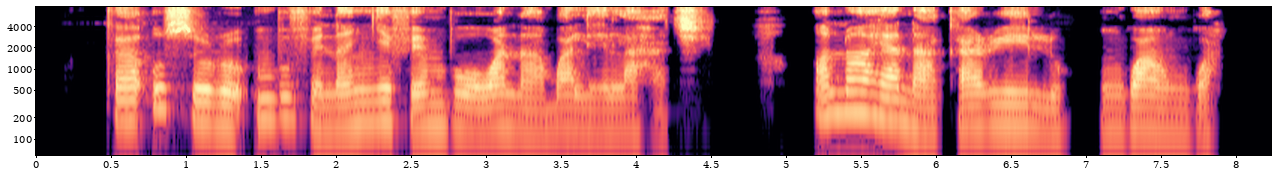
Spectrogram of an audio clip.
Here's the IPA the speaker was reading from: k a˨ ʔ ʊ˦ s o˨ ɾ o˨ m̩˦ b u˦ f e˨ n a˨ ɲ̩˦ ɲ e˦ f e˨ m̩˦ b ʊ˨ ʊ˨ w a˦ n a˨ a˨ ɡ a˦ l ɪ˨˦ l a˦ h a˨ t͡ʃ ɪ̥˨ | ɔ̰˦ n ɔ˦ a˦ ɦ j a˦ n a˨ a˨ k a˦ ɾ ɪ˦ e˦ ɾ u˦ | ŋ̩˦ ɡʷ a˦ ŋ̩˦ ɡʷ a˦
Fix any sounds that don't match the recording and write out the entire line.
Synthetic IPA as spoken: k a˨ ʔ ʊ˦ s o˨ ɾ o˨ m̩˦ b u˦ f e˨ n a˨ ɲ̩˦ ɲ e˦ f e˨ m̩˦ b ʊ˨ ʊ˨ w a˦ n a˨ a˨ ɡ͡b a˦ l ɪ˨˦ l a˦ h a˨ t͡ʃ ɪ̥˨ | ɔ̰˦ n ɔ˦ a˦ ɦ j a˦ n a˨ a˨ k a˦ ɾ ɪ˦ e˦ l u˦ | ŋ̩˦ ɡʷ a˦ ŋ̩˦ ɡʷ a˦

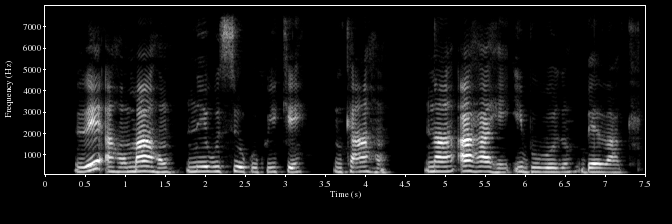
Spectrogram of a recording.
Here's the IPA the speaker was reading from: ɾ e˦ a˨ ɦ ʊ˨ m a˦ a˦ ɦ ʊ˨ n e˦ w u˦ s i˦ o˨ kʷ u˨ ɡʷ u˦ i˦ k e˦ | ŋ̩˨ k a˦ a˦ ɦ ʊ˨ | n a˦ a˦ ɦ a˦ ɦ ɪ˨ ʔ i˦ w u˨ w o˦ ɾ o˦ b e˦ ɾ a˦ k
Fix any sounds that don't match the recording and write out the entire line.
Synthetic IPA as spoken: ɾ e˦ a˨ ɦ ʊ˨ m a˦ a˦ ɦ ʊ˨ n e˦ w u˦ s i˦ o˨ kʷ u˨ kʷ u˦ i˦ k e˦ | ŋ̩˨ k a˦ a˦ ɦ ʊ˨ | n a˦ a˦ ɦ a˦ ɦ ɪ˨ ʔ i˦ b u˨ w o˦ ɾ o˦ b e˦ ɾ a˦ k

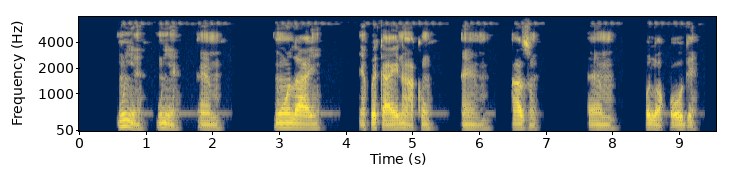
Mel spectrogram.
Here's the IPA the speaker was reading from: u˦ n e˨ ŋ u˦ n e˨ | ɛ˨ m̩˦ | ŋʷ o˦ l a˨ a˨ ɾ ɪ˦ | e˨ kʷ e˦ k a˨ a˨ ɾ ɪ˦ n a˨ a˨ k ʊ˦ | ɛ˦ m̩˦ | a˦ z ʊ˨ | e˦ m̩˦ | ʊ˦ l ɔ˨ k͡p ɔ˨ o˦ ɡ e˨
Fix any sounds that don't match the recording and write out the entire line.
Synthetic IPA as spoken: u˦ ɲ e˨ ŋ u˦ ɲ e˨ | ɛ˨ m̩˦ | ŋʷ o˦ l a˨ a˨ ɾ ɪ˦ | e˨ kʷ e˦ k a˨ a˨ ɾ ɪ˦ n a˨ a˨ k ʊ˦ | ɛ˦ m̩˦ | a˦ z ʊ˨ | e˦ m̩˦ | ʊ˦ l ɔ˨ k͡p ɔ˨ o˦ ɡ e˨

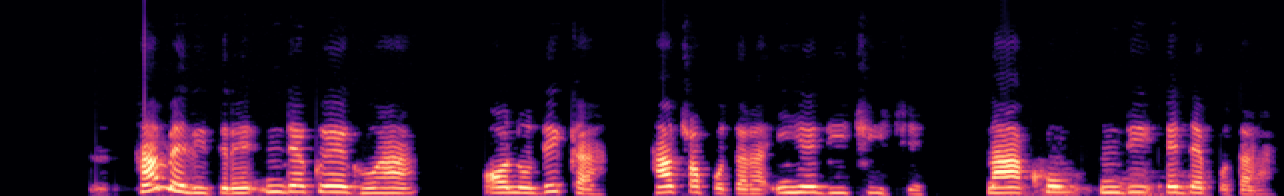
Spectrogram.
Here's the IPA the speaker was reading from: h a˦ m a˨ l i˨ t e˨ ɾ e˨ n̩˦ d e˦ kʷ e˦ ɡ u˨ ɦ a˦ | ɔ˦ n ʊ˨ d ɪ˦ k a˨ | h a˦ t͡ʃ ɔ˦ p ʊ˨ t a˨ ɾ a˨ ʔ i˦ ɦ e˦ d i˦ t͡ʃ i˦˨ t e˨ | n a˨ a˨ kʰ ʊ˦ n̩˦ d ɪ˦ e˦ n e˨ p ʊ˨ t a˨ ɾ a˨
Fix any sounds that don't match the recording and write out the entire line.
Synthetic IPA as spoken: h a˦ m e˨ l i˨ t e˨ ɾ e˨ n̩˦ d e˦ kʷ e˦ ɡ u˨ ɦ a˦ | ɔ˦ n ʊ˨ d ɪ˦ k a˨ | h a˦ t͡ʃ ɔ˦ p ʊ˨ t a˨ ɾ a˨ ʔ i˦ ɦ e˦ d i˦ t͡ʃ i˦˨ t͡ʃ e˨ | n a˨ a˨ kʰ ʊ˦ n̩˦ d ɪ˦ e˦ d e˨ p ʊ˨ t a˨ ɾ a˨

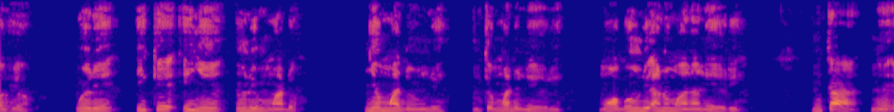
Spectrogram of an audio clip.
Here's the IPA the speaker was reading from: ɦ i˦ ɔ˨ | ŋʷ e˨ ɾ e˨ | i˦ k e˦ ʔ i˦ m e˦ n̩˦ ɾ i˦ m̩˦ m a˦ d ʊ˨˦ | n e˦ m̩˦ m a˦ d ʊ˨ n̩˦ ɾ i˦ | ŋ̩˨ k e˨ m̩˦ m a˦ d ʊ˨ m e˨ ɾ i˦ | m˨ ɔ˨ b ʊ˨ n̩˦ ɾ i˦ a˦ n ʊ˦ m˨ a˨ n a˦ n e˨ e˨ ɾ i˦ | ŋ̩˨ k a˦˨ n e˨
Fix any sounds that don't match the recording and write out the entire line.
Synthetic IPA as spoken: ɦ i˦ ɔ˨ | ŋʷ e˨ ɾ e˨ | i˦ k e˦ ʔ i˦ ɲ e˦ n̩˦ ɾ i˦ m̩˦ m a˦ d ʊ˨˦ | ɲ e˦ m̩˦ m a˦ d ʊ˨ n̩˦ ɾ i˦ | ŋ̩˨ k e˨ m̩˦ m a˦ d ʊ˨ n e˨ ɾ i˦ | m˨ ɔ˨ b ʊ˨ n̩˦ ɾ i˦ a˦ n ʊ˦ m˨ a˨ n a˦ n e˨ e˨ ɾ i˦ | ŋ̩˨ k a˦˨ n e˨

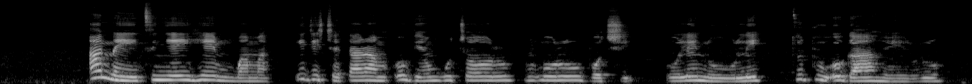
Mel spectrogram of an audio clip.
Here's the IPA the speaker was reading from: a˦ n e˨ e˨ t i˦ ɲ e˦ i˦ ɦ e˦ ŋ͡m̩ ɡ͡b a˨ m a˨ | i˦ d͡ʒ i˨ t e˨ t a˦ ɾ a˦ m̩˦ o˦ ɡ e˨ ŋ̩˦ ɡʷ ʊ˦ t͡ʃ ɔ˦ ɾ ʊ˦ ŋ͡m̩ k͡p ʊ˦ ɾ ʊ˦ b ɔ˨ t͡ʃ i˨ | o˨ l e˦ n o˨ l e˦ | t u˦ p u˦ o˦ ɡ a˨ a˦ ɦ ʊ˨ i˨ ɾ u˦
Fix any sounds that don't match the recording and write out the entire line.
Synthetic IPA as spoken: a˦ n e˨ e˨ t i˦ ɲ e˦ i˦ ɦ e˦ ŋ͡m̩ ɡ͡b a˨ m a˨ | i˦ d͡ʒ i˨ t͡ʃ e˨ t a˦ ɾ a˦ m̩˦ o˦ ɡ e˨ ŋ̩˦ ɡʷ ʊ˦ t͡ʃ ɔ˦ ɾ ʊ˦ ŋ͡m̩ k͡p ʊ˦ ɾ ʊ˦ b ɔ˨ t͡ʃ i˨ | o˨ l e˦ n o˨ l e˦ | t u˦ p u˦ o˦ ɡ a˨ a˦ ɦ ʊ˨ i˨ ɾ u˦

